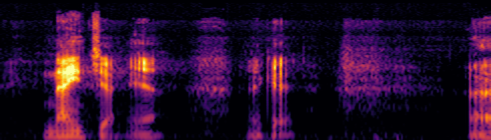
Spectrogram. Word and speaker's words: Nijntje: I'm gonna pronounce it wrong. We call it Miffy in the rest of the world. It's Nijntje. Nijntje, yeah.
